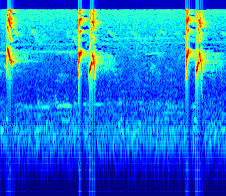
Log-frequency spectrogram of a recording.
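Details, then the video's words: Singing Red-whiskered bulbul from Thailand, a recording for teaching young birds: a single crisp note followed by two repeated paired whistled phrases, each pair a rising chirp then a falling liquid note, spaced about two seconds apart. "นกปรอดหัวจุก Thailand Bird: เสียงดีมาก (สอนลูกไก่) เต็ม - ฝึกร้องเพลงร้องเพลงยอดหรือเสียงบิด"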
